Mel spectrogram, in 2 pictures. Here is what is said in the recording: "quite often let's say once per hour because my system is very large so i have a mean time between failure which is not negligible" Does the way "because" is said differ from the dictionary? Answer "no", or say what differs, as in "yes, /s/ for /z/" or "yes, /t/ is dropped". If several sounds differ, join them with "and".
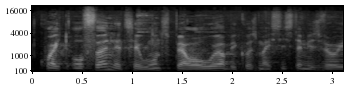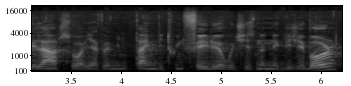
no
